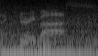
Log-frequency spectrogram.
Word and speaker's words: Kiribati: actually is the correct pronunciation. お、 It's written Kiribati.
